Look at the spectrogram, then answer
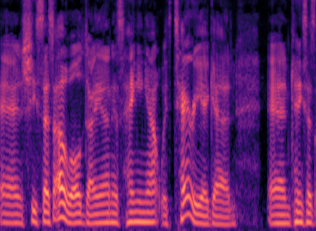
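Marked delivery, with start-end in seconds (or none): none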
